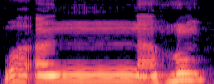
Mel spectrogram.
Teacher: نون مشدد پہ غنہ کریں گے اور میم کو ظاہر کر کے پڑھیں گے، یہاں پہ اظہار شفوی کا قاعدہ ہو رہا ہے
